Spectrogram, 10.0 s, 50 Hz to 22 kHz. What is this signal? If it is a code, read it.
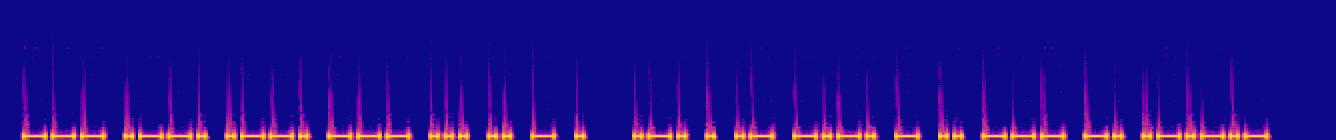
Morse code, heard as a keyed tone, about 22 wpm, 700 Hz. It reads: OPPOSITE REACTION.
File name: practice / 22wpm / Sentences with 8-Word Phrases - 22wpm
